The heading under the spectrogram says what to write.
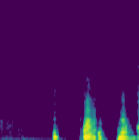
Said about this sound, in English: Right, should we start again? Because I'm coughing. That was my fault.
